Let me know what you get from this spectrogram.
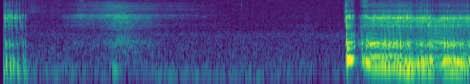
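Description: An English bulldog snores with low, rasping, rattling breaths between quiet pauses.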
